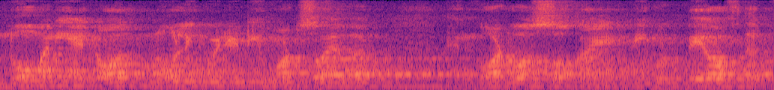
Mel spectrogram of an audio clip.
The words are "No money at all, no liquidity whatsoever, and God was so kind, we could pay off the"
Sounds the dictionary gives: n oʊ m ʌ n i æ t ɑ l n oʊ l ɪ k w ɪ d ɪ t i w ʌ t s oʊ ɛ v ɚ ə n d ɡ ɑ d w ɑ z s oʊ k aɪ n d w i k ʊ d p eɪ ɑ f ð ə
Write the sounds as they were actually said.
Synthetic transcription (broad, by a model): n oʊ m ʌ n i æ t ɑ l n oʊ l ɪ k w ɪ d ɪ t i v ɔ t s oʊ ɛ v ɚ ə n d ɡ ɑ d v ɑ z s oʊ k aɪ d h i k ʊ d p eɪ ɑ f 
